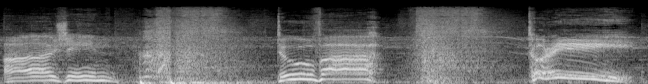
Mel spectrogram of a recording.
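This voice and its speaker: A man playing a cocky, menacing enemy fighter in a game, with a taunting, drawn-out, theatrical delivery. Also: high voice, expressive, vocal fry, music in the background, full character voice. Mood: fierce. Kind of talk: dramatic game cutscene acting.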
